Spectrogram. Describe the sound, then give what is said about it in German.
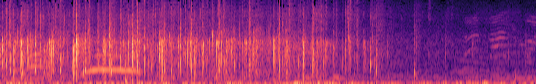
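A crowd breaks into sustained applause for God at a religious gathering, dense clapping lasting about four seconds before fading, with children's voices and chatter mixed in and continuing briefly after. “Gebt ihm einen Applaus!”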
